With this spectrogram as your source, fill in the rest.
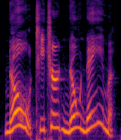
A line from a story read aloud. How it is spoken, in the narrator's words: they exclaimed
